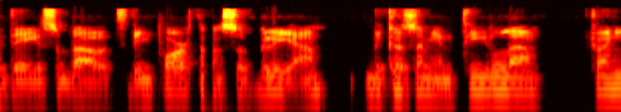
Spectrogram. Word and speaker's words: glia: So I prefer the Greek pronunciation, glia, right? Because glia, it comes from the real word, the Greek word, glia, which literally means glue. But I mean, you can pronounce it with the English pronunciation, so it's glia.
